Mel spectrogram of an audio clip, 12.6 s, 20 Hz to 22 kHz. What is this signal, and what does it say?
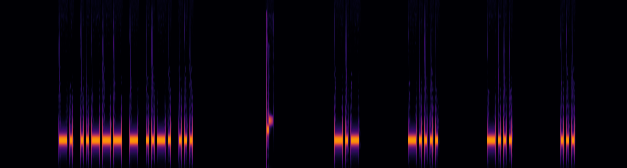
Morse code, heard as a keyed tone, about 22 wpm, spaced as for 12 wpm, 700 Hz. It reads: N2TFS K6BS
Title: USA Call Signs - 6x Character Spacing - 22wpm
